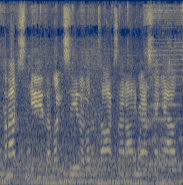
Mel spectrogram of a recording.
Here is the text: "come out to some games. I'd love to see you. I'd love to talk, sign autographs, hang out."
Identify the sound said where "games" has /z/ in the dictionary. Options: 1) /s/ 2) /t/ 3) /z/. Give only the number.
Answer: 3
